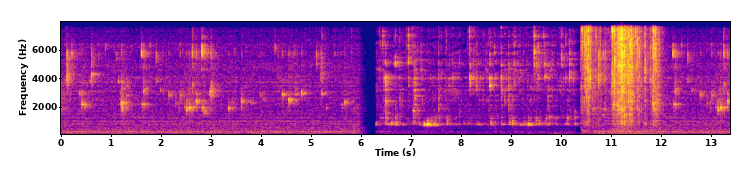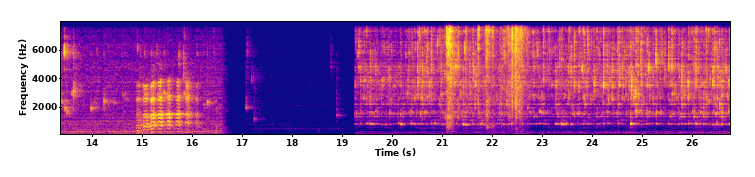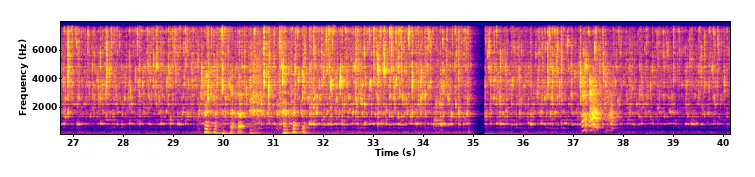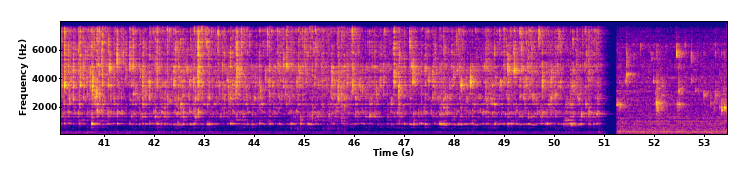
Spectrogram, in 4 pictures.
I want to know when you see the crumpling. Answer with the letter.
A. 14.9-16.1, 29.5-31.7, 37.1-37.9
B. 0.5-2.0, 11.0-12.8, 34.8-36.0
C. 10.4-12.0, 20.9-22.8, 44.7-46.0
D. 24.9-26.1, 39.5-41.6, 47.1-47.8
C.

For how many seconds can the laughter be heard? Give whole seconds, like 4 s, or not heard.
4 s.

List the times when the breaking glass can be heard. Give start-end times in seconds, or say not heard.
not heard.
